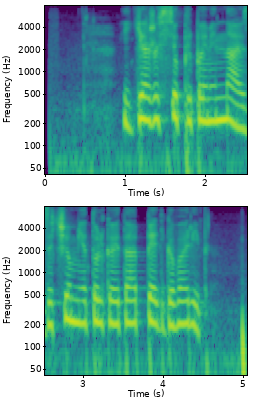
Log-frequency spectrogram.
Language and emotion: Russian, angry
